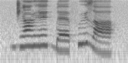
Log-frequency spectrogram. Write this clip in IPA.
d͡ʒ ã˦ ɣ eː˦ ɡ͡b ɛ˨ f ɨ˦ z a˨

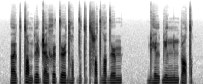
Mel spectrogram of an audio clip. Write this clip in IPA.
ʌ l t ɪ tˤ ə˞ m p l ɪ l ʈ ʌ l x ə˞ t̪ ə˞ dʱ ə˞ tˤ d̪ ɔ tˤ ɪ tˤ ɬ i tˤ ðˤ ɪ d̪ ə˞ m | ɖʱ ɪ l ɓ i l ɲ i m p u tˤ

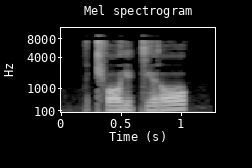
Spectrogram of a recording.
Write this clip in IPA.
cʰ ɔ ɾʲ ɐ kʲ ɐ ɾ ɔ

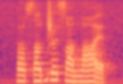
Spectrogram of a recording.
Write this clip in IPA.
o sˤ ɛ ɖ͡ʐ ɯ s e ðˤ ɛ

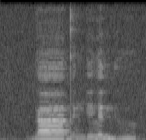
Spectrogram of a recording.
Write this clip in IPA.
ɡ aː d ɛ ŋ e l ɛ mʲ ɯ

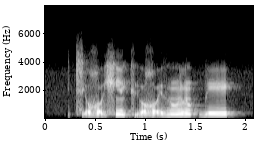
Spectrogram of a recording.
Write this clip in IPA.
t͡s ḭ ʁʷ ḭ xʲ æ̃ kʲ ṵ ʁʷ ḛ ð õ l õ ʔ b e

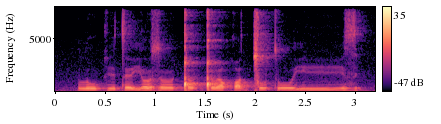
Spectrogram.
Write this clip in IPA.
l u k i t e j ɵ z ɵː ǃ ɵ ǃ ɵ y̯ qʷ e d ǀ u t uː j iː z

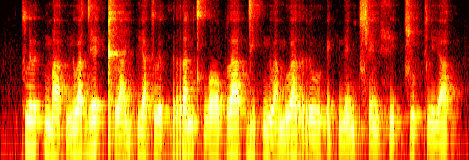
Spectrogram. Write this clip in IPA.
k l ɯː˥˩ t̚ m a˨˩ ʔ n u˧ a̯ d eː˦˥ t̚ kʰ l a˩˦ j p i˧ a̯ k l ɯ˨˩ k̚ r a˥˩ n kʰ w ɔː˩˦ p l aː˥˩ t̚ d iː˥˩ k̚ n u˨˩ a̯ m u˥˩ a̯ r uː˨˩ ʔ e˨˩ k̚ n e˩˦ n t͡ɕʰ e˩˦ n h i˦˥ t̚ t͡ɕ u˥˩ ʔ k l i˧ a̯

